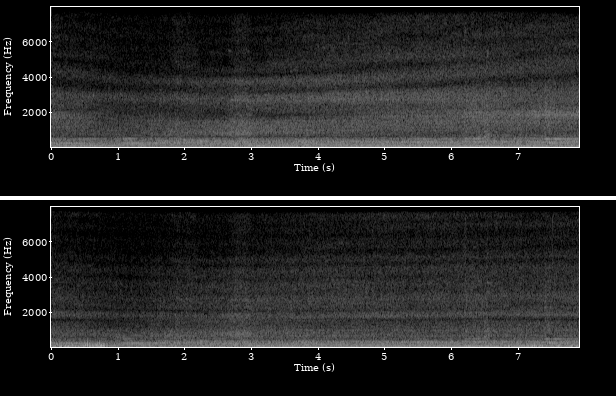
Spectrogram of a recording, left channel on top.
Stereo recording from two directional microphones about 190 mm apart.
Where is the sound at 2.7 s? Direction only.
25° right (ahead or behind).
